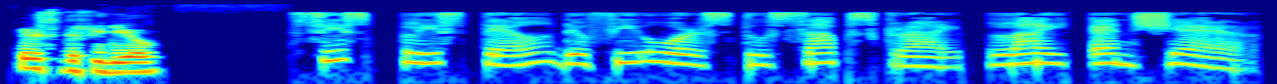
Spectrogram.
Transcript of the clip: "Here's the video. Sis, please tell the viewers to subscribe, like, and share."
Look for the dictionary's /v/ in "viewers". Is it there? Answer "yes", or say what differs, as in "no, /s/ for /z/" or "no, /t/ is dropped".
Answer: no, /f/ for /v/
